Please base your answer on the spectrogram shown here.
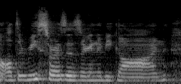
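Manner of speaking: plain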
